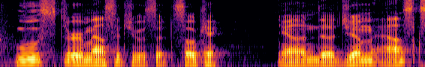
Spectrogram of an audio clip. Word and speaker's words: Worcester: How would they pronounce it? Worcester. Worcester, Massachusetts.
